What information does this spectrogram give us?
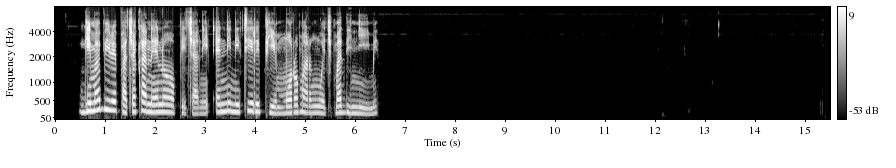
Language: Luo (Kenya and Tanzania)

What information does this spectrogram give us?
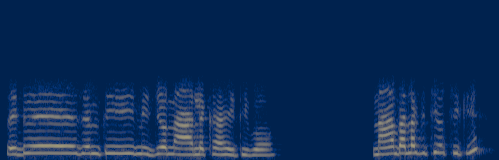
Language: Odia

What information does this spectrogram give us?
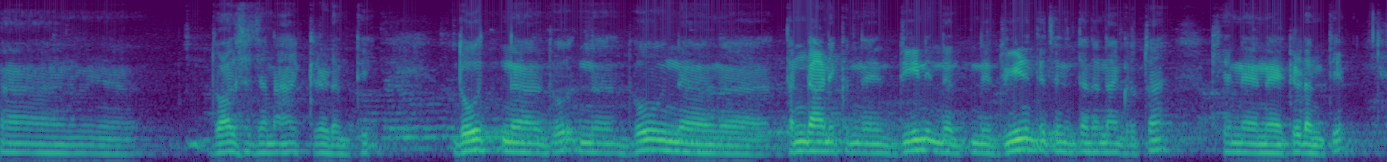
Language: Sanskrit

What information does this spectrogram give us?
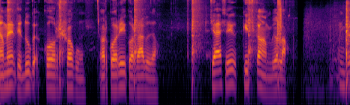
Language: Jaunsari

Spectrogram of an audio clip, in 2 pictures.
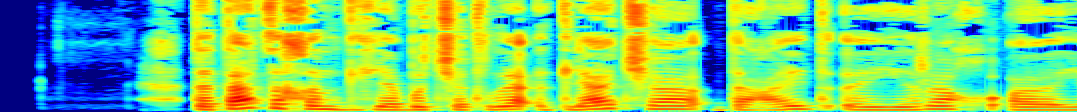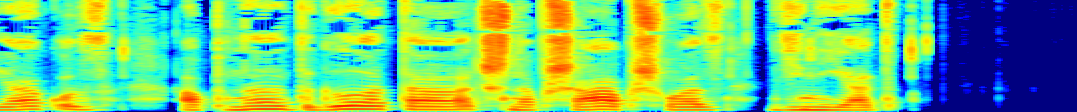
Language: Abaza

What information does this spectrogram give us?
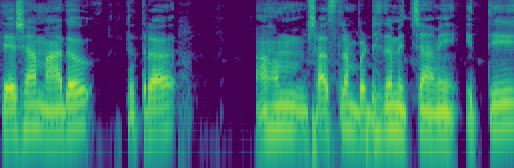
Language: Sanskrit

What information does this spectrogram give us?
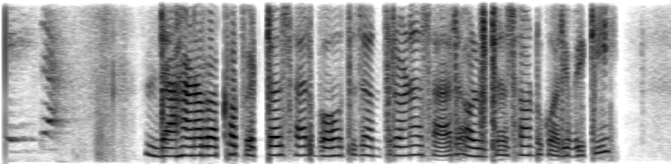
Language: Odia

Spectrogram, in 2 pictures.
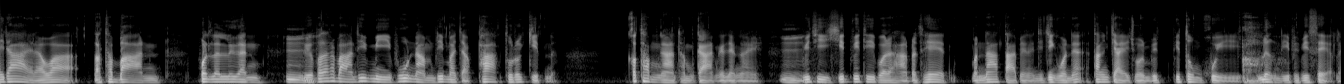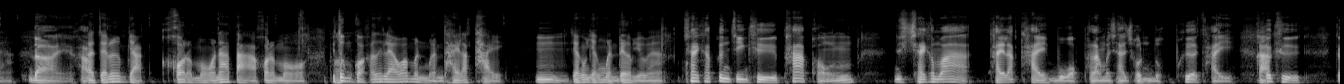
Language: Thai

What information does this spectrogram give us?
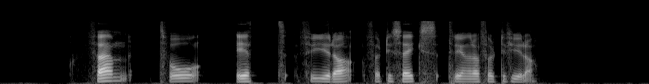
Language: Swedish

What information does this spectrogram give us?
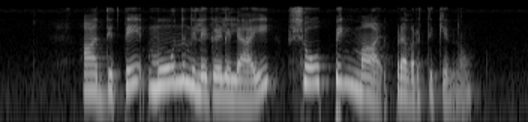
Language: Malayalam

